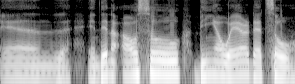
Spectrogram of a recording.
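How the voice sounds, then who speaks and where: A man talks with a Brazilian Portuguese accent in a dark, mellow tone. The sound is dry and close, with no echo. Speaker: choreographer. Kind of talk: conference talk. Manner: halting.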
